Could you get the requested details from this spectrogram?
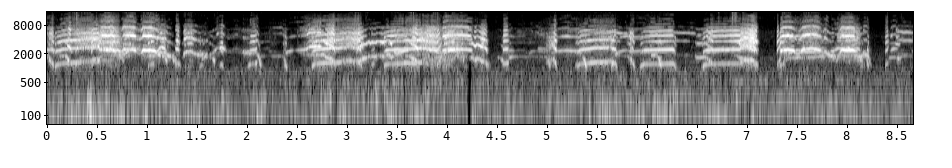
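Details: Young peregrine falcons in Koszalin on 19 May 2022 waiting for the mother to arrive with an evening meal, giving loud, rasping, strongly harmonic screams in dense clusters of quick repeated notes, separated by short gaps.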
